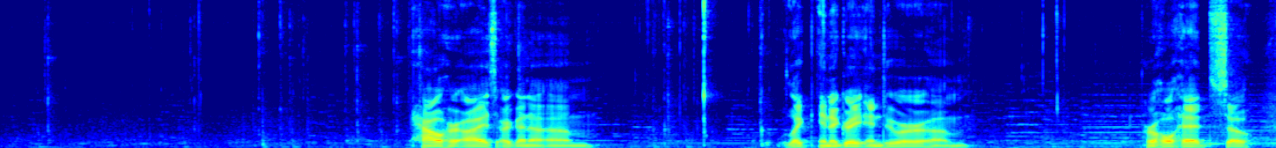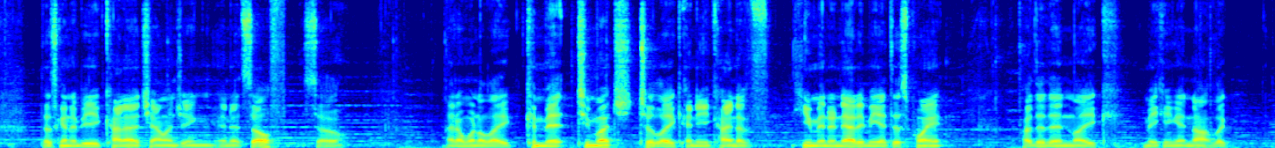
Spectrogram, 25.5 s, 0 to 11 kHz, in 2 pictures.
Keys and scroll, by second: 0.4 s, 1.9 s, 2.9-5.1 typing, 6.9 s, 7.6 5, 8.1 s, 9.6 s, 10.5 s, 11.7 s, 13.6 1, 14.3 1, 15.2 1, 16.6 1, 17.1 1, 18.3-19.3 typing, 21.2 1, 22.6 s, 22.9 5, 24.8 4.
